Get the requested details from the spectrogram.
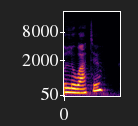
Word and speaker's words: Uluwatu: Uluwatu.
